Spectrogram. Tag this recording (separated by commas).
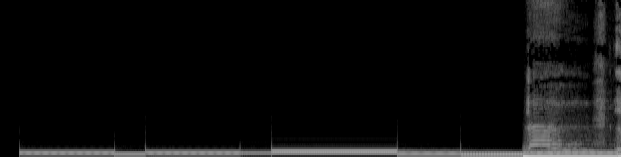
Electronic music, Dubstep, Music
